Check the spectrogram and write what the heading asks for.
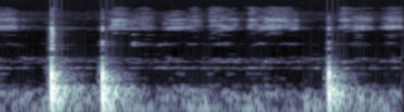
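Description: A pen tip tapping on the glass of an interactive display screen while writing: three short, sharp taps, two in quick succession near the start and one more a little past the middle.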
